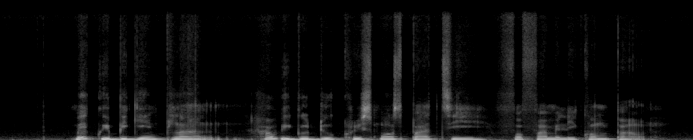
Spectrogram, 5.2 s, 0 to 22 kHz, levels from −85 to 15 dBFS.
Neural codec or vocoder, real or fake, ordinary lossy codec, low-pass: autoencoder, 48 kHz, 128 numbers a frame, DAC-VAE, trained on Japanese speech; fake; none; 19.8 kHz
